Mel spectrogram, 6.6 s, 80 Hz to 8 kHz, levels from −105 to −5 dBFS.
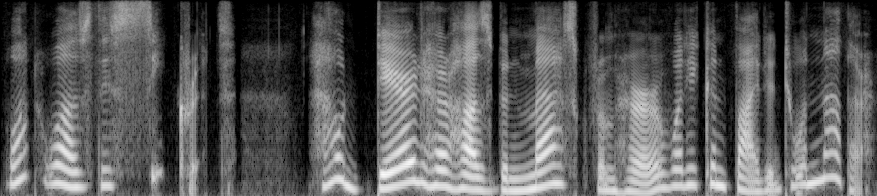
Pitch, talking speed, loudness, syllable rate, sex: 230 Hz, 145 wpm, -19 LUFS, 4.2 syllables/s, female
